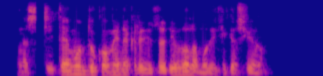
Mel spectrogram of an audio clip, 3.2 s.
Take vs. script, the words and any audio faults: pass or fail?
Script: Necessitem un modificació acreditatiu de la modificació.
fail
